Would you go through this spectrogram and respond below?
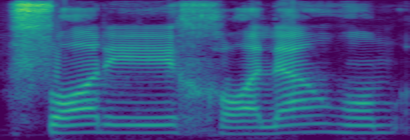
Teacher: یہاں پہ یا مدہ ہے، اس کو 2 حرکات لمع کر کے پڑھنا ہے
